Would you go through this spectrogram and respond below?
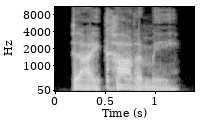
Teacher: this word has four syllables and the stress is on that second syllable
